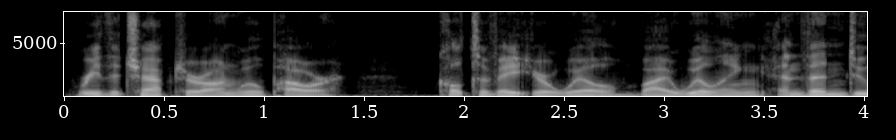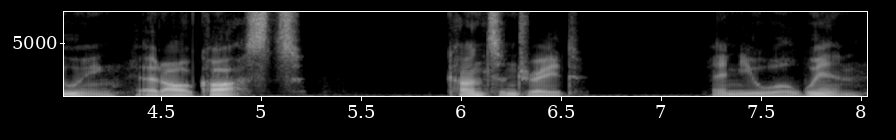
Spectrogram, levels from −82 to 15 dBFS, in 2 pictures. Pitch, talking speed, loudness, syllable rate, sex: 105 Hz, 155 wpm, -20 LUFS, 5.1 syllables/s, male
